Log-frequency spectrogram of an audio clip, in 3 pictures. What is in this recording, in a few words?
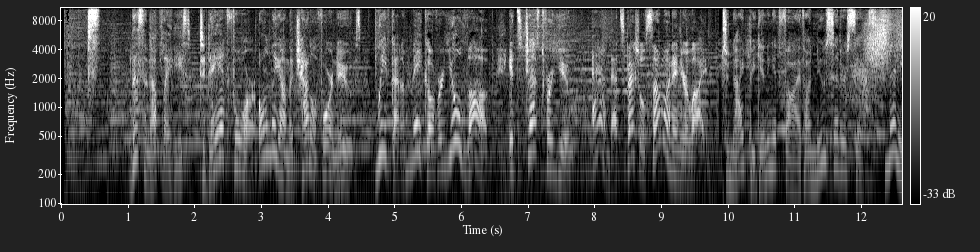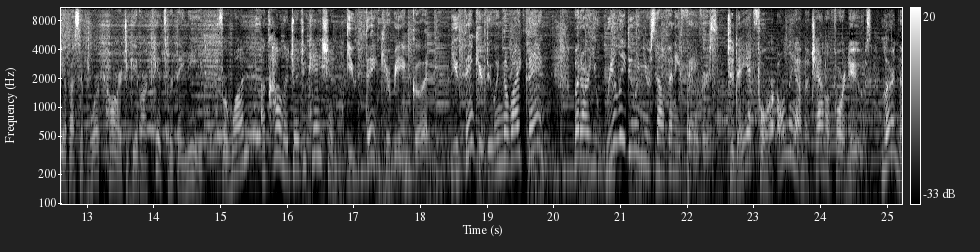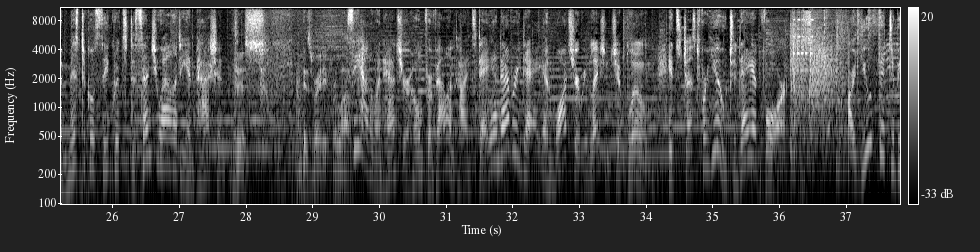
promo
